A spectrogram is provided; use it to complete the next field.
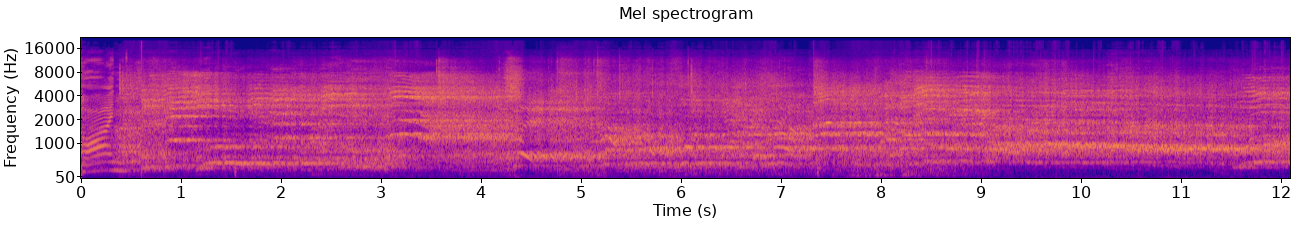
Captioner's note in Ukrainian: вигуки дітей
